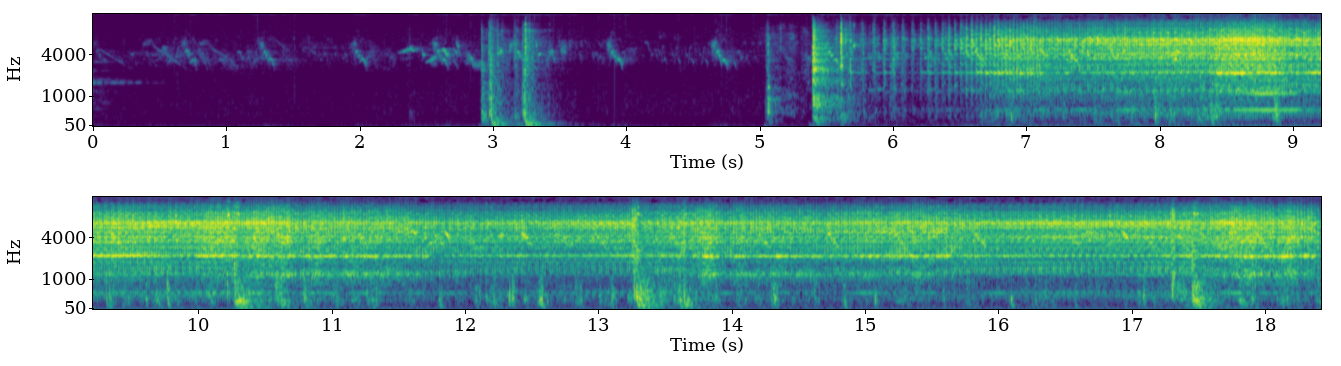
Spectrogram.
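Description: Two heavy thumps, then an old-fashioned open car's engine starts about five seconds in and runs with a steady, rattling clatter.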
